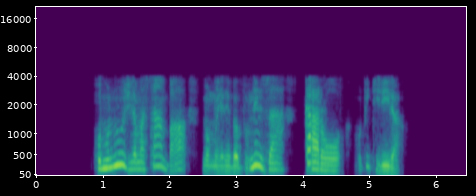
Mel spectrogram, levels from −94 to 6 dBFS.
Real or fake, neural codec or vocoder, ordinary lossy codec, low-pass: fake; codec, 16 kHz, 0.5 kbps, X-Codec, HuBERT features, trained on LibriSpeech; AAC, 16 kbps; 7.2 kHz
